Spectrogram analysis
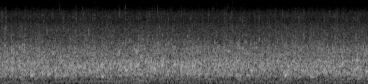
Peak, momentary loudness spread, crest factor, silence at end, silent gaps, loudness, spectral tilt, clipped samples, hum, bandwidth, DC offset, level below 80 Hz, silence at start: -12 dBFS; 1 LU; 14 dB; 0 s; none; -25 LUFS; -2.5 dB/octave; under 0.1%; none; over 20 kHz; under 0.1%; -54 dBFS; 0 s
